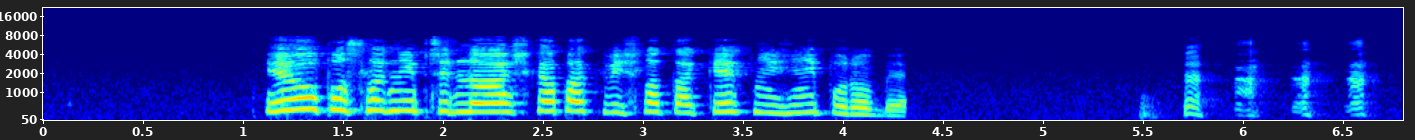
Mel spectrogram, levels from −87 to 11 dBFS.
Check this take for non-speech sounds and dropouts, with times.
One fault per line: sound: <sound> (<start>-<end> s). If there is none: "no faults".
sound: laugh (5.5-6.7 s)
